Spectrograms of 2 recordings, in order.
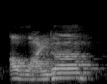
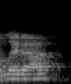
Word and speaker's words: Aleeda: I've heard like Aleida. Yeah. I mean, our mom's name, it's spelled Elida, and people Mhm. pronounce it wrong all the Yeah, like time. Aleeda.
